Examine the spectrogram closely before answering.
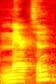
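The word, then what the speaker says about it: Märzen: Munich, and the first is the Paulaner Oktoberfest Marissen. It's M-A-R-Z-E-N with the little umlaut over the A, but it's pronounced Marissen.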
